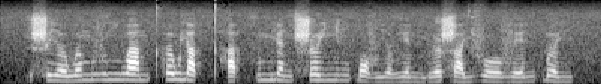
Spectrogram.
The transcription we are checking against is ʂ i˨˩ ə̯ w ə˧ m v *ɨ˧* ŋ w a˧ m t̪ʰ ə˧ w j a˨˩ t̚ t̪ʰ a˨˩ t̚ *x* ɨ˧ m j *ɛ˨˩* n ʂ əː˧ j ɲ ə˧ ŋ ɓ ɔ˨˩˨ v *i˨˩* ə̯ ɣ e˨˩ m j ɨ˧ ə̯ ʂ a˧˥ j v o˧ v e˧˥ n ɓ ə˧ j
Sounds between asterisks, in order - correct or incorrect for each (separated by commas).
correct, correct, correct, incorrect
